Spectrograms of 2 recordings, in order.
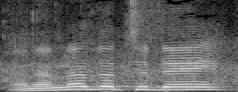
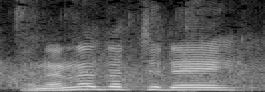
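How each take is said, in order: Both takes have the same delivery.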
